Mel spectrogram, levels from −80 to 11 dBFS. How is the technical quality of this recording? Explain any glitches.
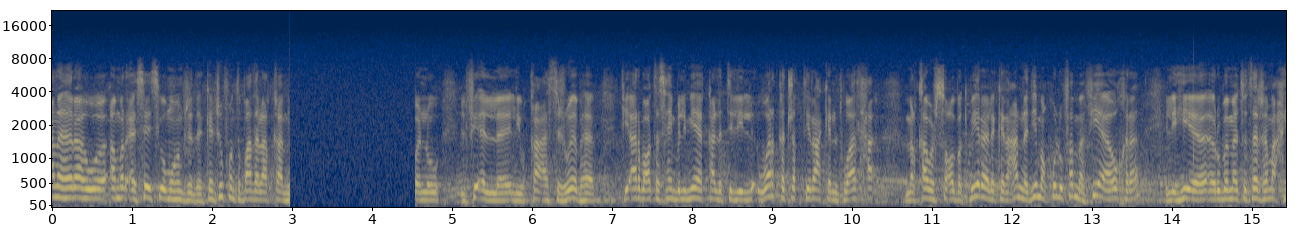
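Two glitches stand out. From 2.98 to 4.55 s there's an audio dropout to a faint residue. The sound cuts out abruptly for about 1.6 s, leaving only hiss roughly 35 dB down, likely because the input lost signal while the path stayed live. Then at 14.27 to 14.30 s there's a loud pop. It's a single sharp thump about 10 dB above the sound, which carries on underneath, likely from a brief voltage spike such as a plug or switch transient.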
